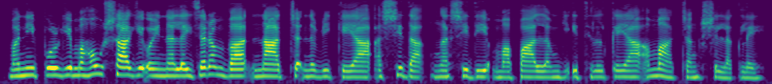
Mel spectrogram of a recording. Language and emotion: Manipuri, neutral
